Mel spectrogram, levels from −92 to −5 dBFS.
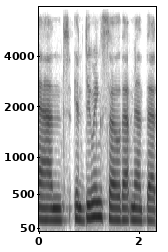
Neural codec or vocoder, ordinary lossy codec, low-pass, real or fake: none; Opus, 32 kbps; 7.2 kHz; real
